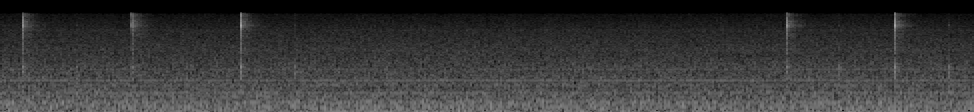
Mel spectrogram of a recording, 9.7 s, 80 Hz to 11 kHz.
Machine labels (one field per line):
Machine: valve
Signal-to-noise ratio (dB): -6 dB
